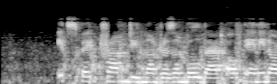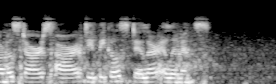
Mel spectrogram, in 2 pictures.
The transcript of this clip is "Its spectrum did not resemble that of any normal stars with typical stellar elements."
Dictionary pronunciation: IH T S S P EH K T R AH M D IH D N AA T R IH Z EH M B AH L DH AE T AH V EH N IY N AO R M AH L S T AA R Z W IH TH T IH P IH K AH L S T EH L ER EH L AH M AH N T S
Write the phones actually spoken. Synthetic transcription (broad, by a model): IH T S S P EH K T R AH M D IH D N AA T R IH Z EH M B AH L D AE T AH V EH N IY N AO R M AH L S T AA R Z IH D T IH P IH K AH L S T EH L ER EH L AH M AH N T S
